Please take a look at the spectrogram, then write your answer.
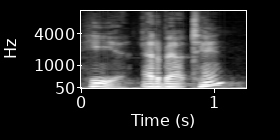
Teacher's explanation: he says at about 10 as a question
